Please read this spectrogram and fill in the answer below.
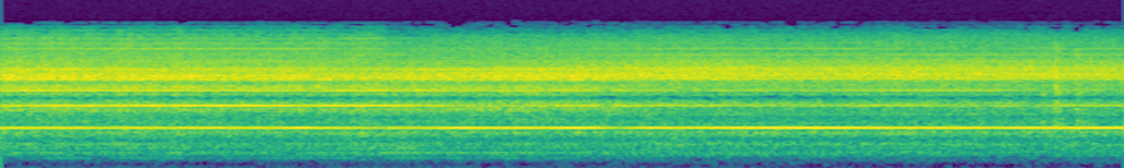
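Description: A woodworking machine running steadily, with a high whine over a hiss. It fades out at the very end.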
